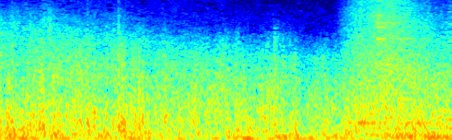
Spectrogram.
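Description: A loud, thunder-like rumble with a deep low boom: a dramatic sound effect in a TV drama's soundtrack. A second, brighter burst comes near the end.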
